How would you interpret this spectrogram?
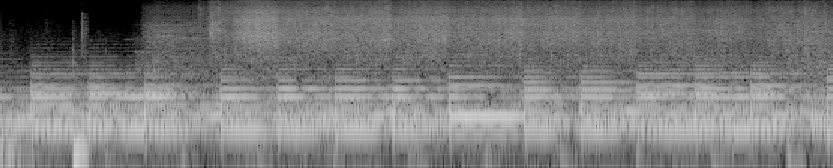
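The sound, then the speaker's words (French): A shower turns on after about a second and runs as a steady, loud hiss of spraying cold water, with a sustained tonal hum or music underneath and no one speaking. “sous la douche.”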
